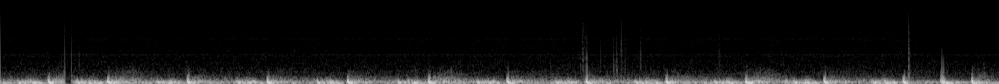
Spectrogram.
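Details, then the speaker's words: Man with a regular heartbeat about 75 a minute, a prominent aortic second sound, faint soft murmurs and a mid-systolic murmur from increased aortic flow, fitting chronic severe aortic valve insufficiency. "in fact it's very frequent with chronic severe aortic valve insufficiency you you may your ear may pick up on the systolic murmur"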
